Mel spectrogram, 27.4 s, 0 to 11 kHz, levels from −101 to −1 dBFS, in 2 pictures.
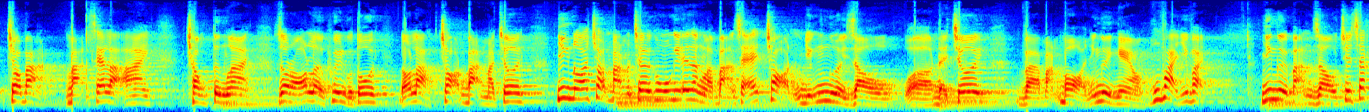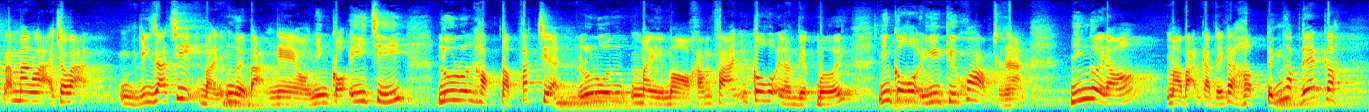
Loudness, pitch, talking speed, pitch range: -15 LUFS, 225 Hz, 250 wpm, 190-260 Hz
